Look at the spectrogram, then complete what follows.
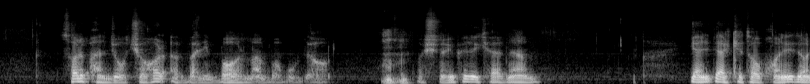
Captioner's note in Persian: گلویش را صاف می‌کند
